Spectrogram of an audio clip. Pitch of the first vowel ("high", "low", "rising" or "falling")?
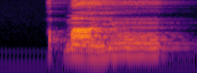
low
